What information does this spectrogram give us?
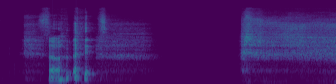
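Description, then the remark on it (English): A long, breathy exhale of a deep breath breathed fully out, with a slight voiced groan at the start, then a brief pause and another steady rush of breath that carries on to the end. “if you breathe out everything, your stomach and your diaphragm goes up”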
